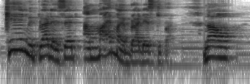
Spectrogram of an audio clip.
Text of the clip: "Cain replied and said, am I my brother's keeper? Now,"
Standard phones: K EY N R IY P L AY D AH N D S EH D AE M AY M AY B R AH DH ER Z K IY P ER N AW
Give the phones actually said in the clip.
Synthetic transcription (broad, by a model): K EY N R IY P L AY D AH N S EH D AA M AY M AY B R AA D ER S K IY P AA N AW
